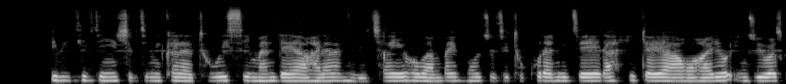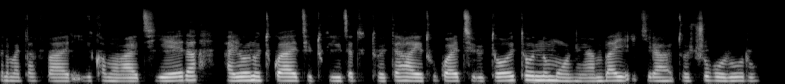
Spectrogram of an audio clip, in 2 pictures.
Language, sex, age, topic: Rundi, female, 18-24, agriculture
